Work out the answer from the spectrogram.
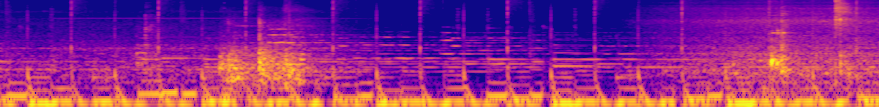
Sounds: Music, inside a large room or hall

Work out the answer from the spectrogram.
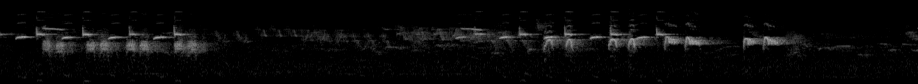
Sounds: mynah bird singing

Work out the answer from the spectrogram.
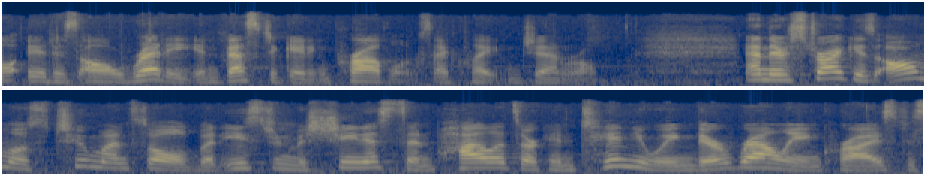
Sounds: Speech, inside a small room

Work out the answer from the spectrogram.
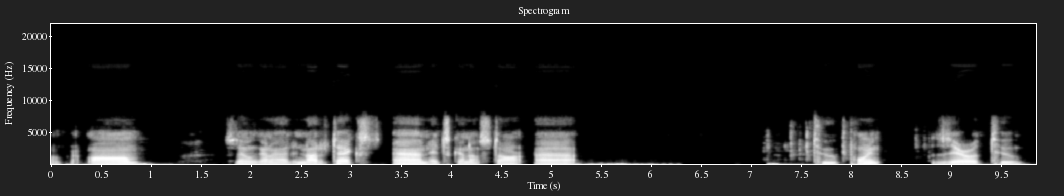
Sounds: Speech

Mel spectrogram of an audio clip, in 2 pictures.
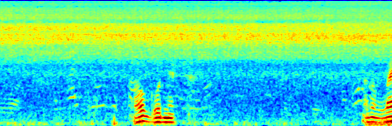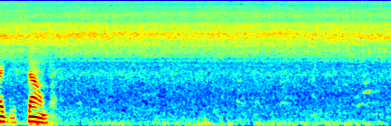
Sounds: snake rattling

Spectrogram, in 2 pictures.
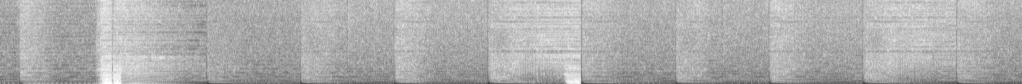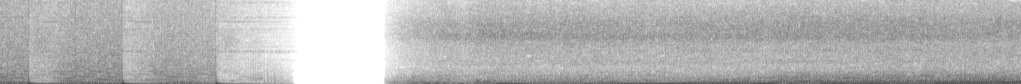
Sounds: Car, Motor vehicle (road), Music, Vehicle

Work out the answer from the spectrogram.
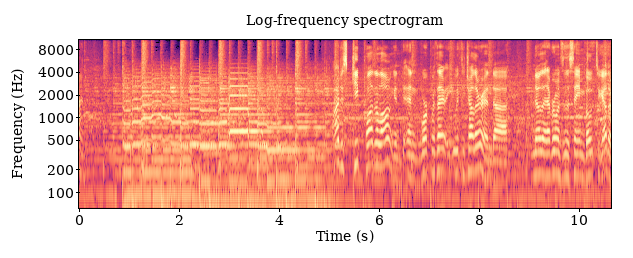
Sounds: Music, Speech

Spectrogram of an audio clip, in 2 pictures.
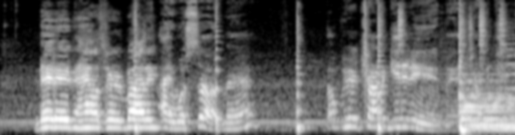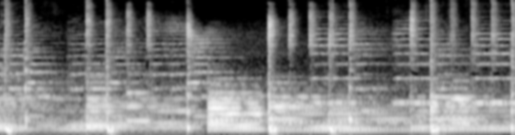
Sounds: Music, Speech

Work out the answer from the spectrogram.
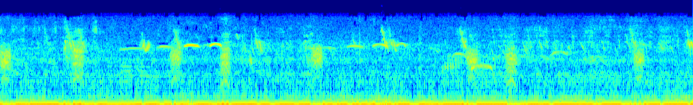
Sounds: Animal

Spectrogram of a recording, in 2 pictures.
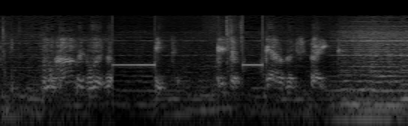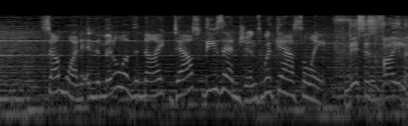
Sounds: Speech, Music

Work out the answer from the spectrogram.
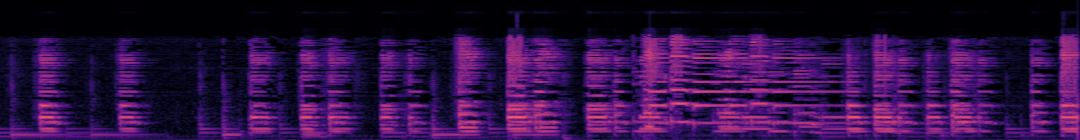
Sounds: Music, Effects unit, Electric guitar

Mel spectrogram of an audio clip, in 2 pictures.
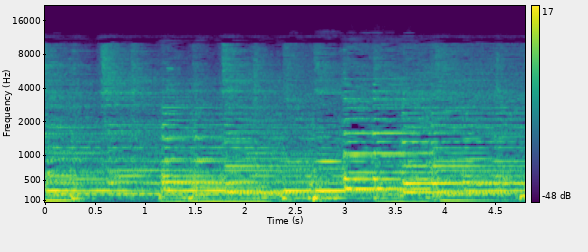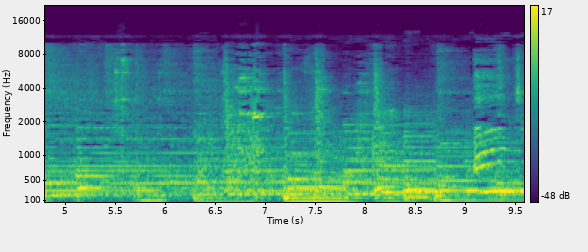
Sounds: Tender music, Jazz, Music

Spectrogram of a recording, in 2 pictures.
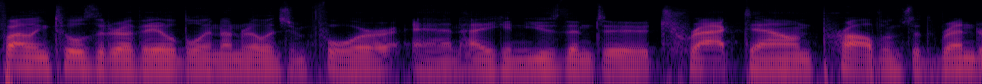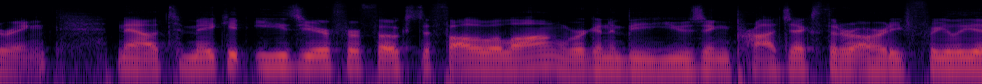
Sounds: Speech

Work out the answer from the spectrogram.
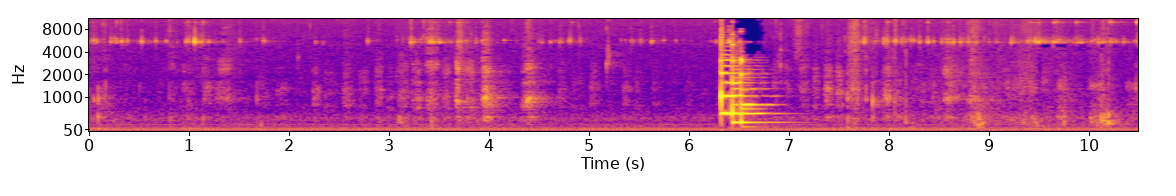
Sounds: pets, Music, Animal, canids, Dog

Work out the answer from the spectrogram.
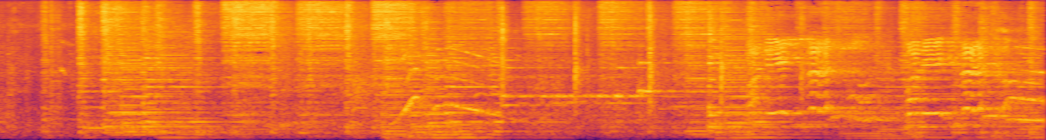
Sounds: Music, Female singing

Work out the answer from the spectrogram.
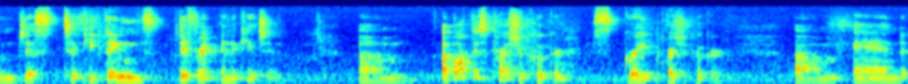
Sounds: Speech

